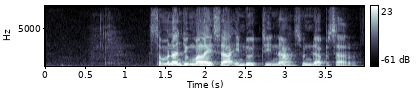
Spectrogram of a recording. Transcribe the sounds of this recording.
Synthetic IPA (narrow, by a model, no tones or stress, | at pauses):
səmənaɲd͡ʒʊŋmalaisaʔindot͡ʃinasundab̥əsar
